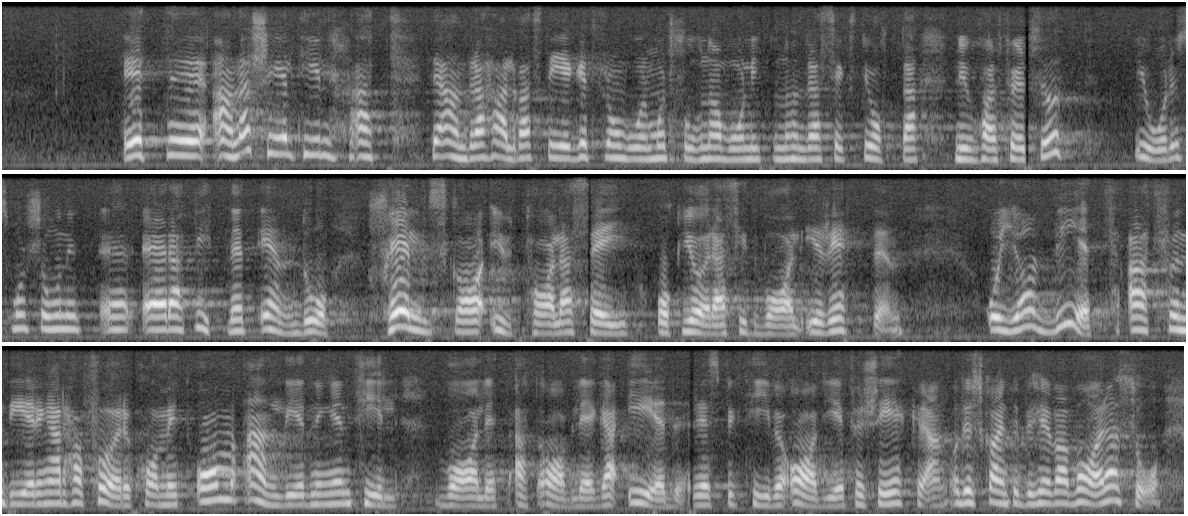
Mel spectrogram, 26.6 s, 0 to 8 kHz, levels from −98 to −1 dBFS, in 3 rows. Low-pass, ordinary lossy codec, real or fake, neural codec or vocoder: 7.2 kHz; AAC, 48 kbps; real; none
